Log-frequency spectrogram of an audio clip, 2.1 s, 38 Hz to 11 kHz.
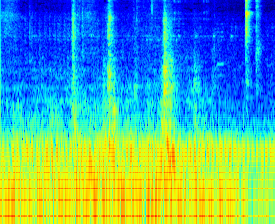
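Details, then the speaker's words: VW T25 camper van fitted with second-hand Porsche 944 driveshafts to cure clicking, driven through a tight bend on a warm day after slight initial knocking: steady road and engine drone, no rhythmic clicking or knocking; no CV joint knock. "I'd be definitely getting knocking there and there isn't any so like we might be onto a winner folks"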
